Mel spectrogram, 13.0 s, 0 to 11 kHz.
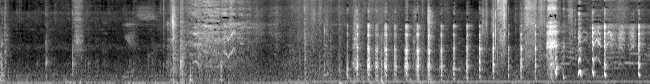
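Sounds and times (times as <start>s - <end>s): woman stifling laughter: 3.8s - 5.2s, 6.8s - 13.0s.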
